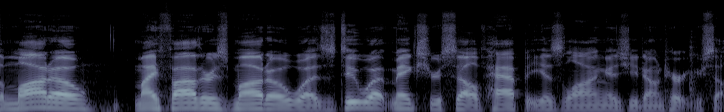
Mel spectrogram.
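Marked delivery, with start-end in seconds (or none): none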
